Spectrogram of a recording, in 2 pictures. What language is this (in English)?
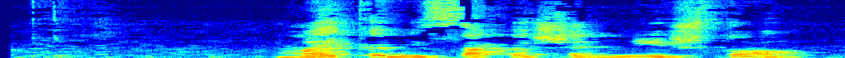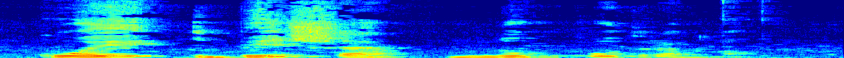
Macedonian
